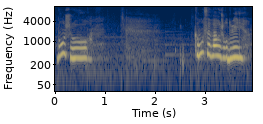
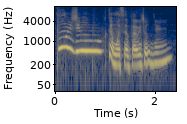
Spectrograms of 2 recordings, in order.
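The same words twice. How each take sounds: First: It sounds disgusted. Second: It sounds patronizing, as if to a child.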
